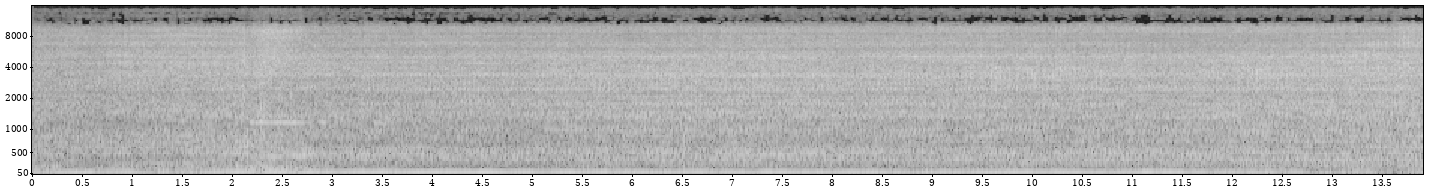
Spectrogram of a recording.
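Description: A skid steer loader's diesel engine rumbles loudly and steadily close by.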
